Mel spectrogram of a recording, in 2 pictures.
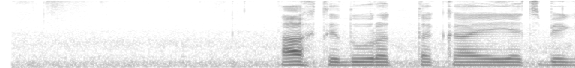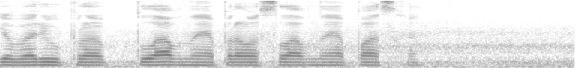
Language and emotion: Russian, neutral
